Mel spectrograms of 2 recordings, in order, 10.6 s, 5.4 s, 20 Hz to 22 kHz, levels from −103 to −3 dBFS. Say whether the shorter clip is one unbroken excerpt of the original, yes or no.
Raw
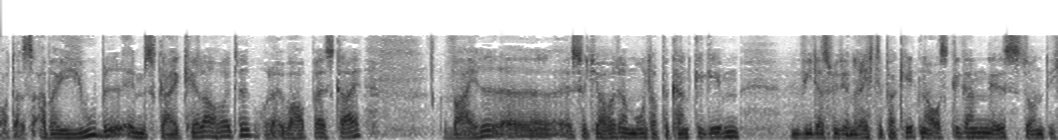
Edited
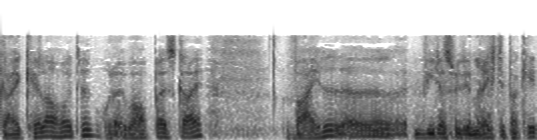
no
